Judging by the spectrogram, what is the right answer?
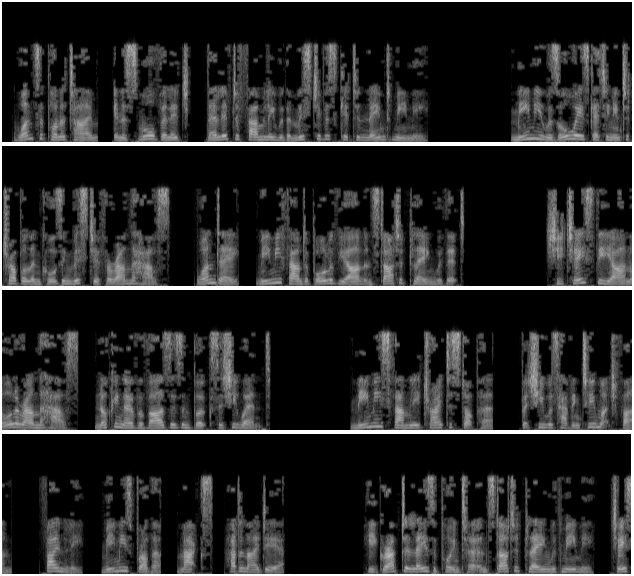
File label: ESL Short Stories for Kids FAST reading; The Mischievous Kitten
